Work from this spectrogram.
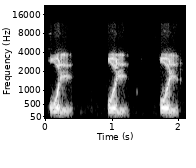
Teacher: Bila huruf qaf makhrajnya di belakang lagi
